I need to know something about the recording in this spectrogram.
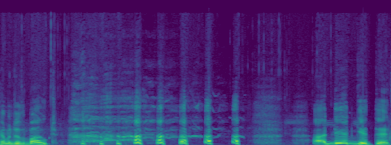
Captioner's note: laughs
